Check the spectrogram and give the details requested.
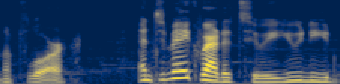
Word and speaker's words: ratatouille: It's not ratatouille, okay? It's ratatouille. You want to grab each ingredient in sets of 99.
